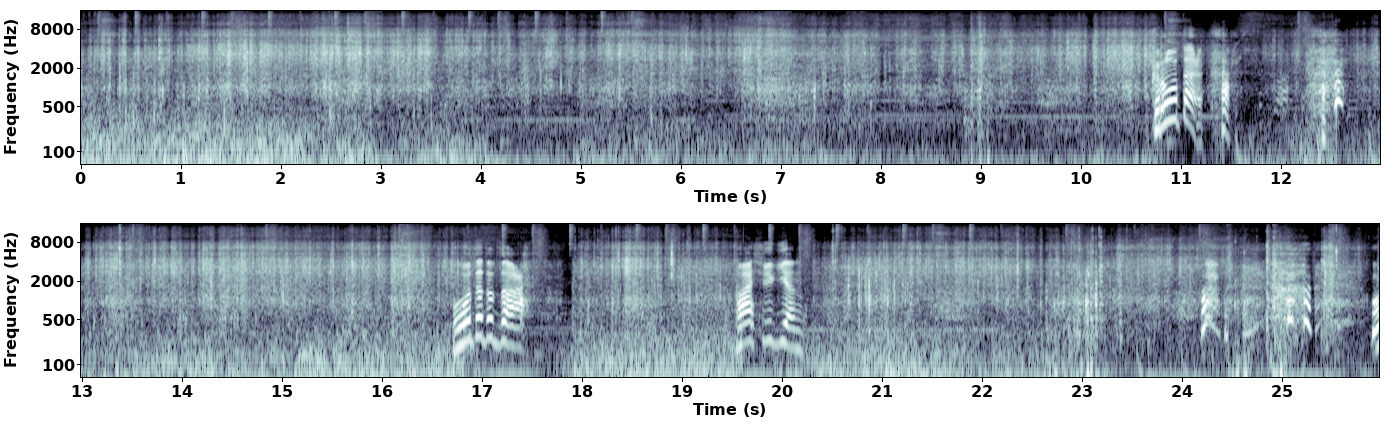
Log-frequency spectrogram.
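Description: Wind rushes loudly past a fast-moving rider.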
